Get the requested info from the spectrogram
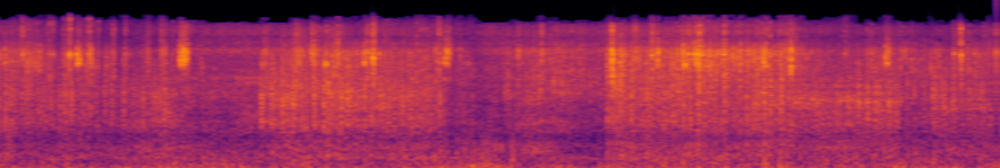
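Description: Wind buffeting the action camera's microphone as a mountain bike runs fast down a dirt trail, with tyres rolling over loose dirt and the bike rattling and clicking. The noise shifts abruptly a few times.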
